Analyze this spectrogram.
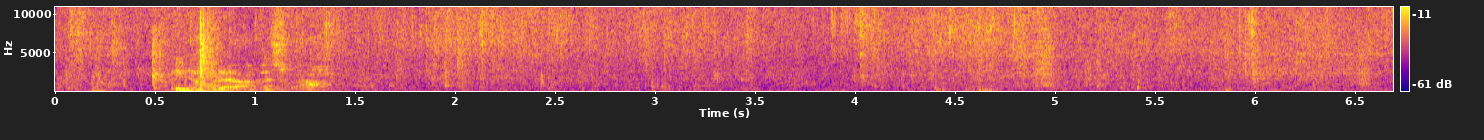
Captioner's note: fabric rustles; indistinct chatter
